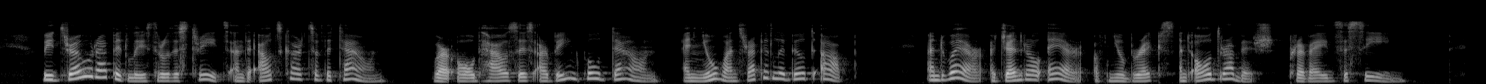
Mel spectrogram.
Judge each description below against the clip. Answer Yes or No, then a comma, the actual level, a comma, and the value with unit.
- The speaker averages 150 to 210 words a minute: Yes, average, 155 wpm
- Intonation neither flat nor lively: No, wide, 7.4 semitones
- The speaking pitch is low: No, medium, 185 Hz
